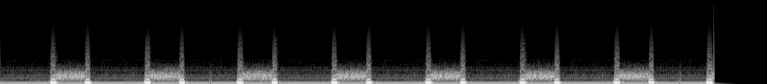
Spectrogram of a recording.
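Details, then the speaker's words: Mitral regurgitation: holosystolic (pansystolic) blowing murmur starting right after S1 and continuing to S2; regular heartbeat about 64 a minute. "Typical murmur of MR is defined as holosystolic or pansystolic murmur commencing immediately after first heart sound and continuing up to second heart sound. It is best heard at the apex. Murmur radiates to axilla."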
